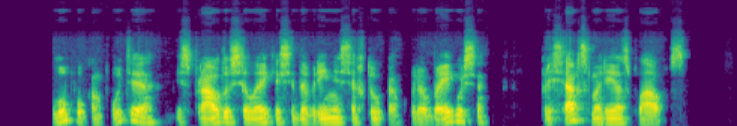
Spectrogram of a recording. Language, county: Lithuanian, Vilnius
